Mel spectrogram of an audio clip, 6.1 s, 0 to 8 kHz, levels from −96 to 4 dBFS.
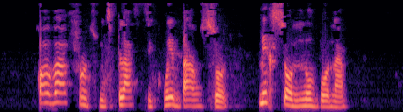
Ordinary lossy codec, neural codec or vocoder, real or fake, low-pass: MP3, 32 kbps; vocoder, 22.05 kHz, 80 mel bands, HiFi-GAN; fake; 7.2 kHz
